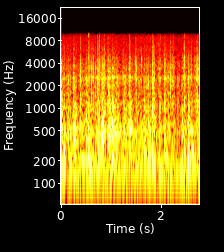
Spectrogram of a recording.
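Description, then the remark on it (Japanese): Hail falling outdoors in strong wind, a dense, steady patter of countless small impacts with sharper ticks scattered throughout, continuous, with no voices. “聞こえる？これ、あられだよ。”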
